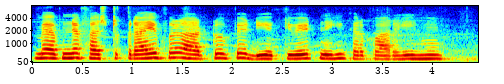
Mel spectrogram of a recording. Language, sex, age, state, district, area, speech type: Urdu, female, 45-60, Uttar Pradesh, Lucknow, rural, read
